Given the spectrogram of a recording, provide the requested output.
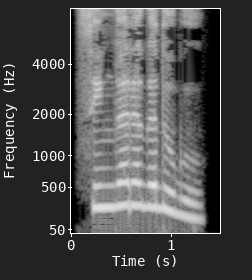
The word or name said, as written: ಸಿಂಗರಗದುಗು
